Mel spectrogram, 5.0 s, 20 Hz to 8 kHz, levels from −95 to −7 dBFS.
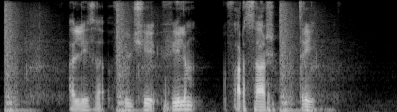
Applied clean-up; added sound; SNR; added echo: none; Gunshot, gunfire; 11 dB; none.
